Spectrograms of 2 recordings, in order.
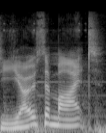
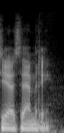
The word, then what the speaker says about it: Yosemite: It's Yos with an E and then Mite, M-I-T-E. That's Yosemite. Every time, that's what my brain tells me, and then I remember it's Yosemite.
